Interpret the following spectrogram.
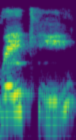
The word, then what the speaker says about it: Reiki: it is it's called Reiki so ray like the Sun and ki KI and it's spelled REI ki and it is it's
